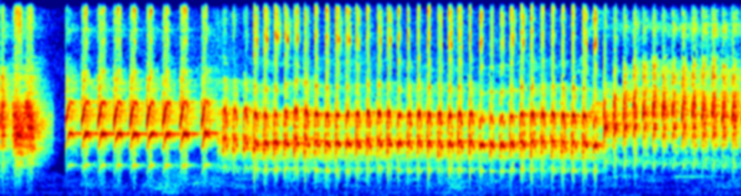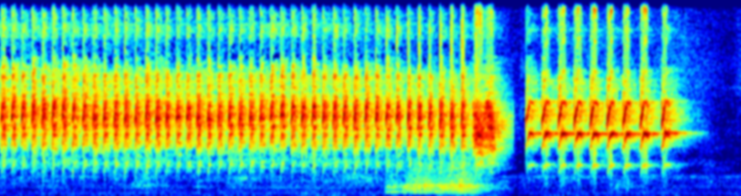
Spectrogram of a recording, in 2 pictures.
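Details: Extended besetan song from a bird: a relentless rattling trill of rapid, sharp high pulses for about nine seconds, briefly broken, with a faint low sound near the end.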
